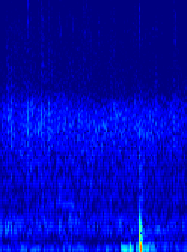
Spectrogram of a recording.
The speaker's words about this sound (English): So without further ado, I'll let him take over. Here you go. It's a big round of applause. Thanks, man.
